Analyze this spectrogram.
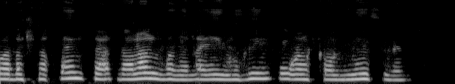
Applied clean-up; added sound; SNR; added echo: neural mask model Resemble Enhance denoiser.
